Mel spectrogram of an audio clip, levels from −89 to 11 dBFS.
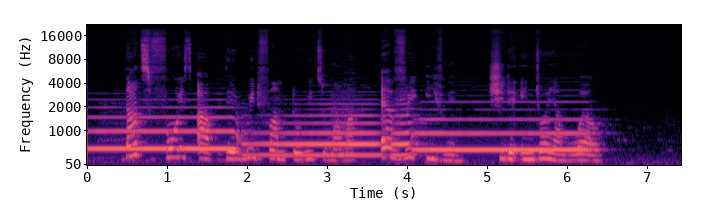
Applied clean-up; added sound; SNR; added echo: none; Brass instrument; -4 dB; none.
